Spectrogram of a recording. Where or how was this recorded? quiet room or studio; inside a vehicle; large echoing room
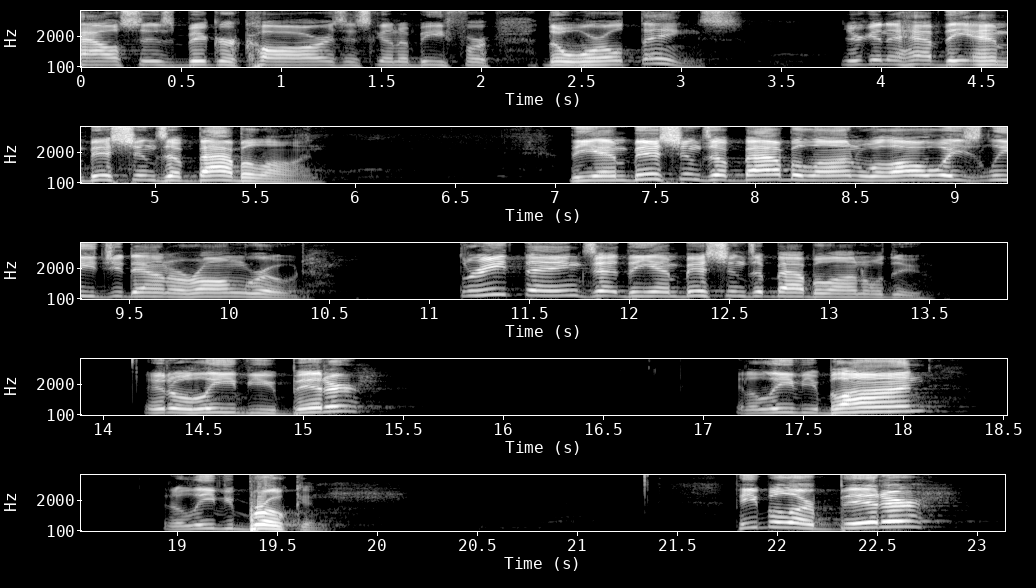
large echoing room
